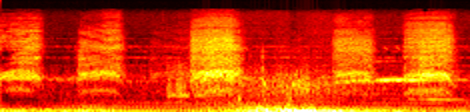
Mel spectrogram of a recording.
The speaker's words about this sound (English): as you get closer, perched on a wooden beam above the door is a raven. And it hops about and uh, squawks at you, seemingly agitated.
